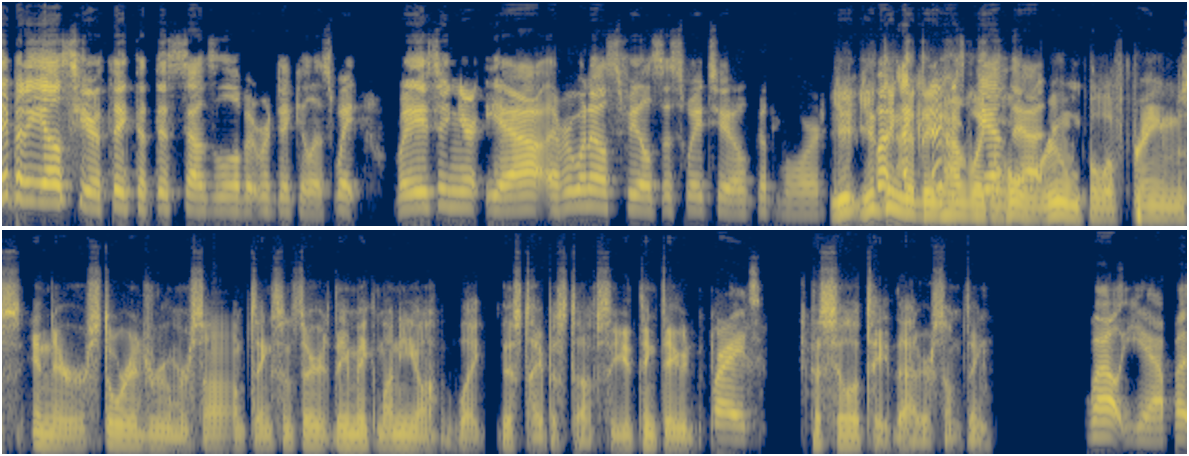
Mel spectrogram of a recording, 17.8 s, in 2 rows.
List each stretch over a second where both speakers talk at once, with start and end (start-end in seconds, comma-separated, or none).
6.5-7.8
